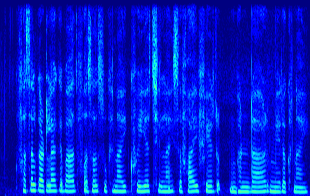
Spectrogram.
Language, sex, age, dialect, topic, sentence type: Magahi, female, 51-55, Western, agriculture, statement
